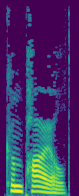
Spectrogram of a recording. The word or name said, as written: compiled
